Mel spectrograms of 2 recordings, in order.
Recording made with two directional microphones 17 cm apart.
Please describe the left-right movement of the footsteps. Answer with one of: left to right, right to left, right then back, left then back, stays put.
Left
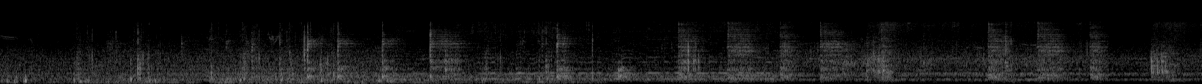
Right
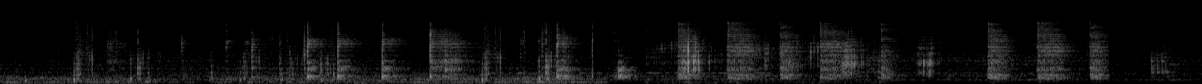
left then back.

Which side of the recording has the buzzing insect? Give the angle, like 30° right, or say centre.
60° left.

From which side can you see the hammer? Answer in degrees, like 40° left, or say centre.
10° right.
